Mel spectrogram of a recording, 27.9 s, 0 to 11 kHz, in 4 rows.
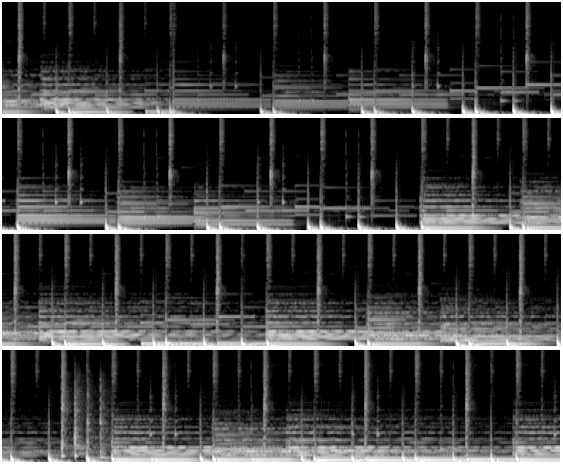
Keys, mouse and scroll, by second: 0.0 ctrl+s, 0.3-1.5 middle drag, 1.5 click, 1.9 middle click, 4.7-11.3 drag, 11.3 n, 18.8 shift+middle click, 19.6 n, 23.6-24.1 scroll up 2.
